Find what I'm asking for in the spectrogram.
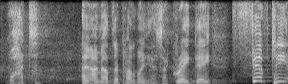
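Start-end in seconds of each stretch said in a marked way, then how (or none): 0.1-0.6 stunned what. Retold or imitated. Hearing of fifteen sharks. 3.5-4.3 high disbelieving fifteen; can't believe the number; shocked. Real, not acted. Preacher stunned by the number of sharks, disbelieving.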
